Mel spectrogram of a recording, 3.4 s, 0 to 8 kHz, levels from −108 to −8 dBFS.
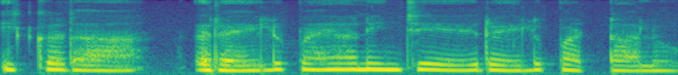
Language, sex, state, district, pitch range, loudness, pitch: Telugu, female, Andhra Pradesh, Krishna, 200-235 Hz, -15 LUFS, 215 Hz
